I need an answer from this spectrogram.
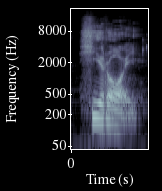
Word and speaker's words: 広い: We pronounce wide or spacious as hiroi. And a good way to remember hiroi for wide or spacious is the hero has wide shoulders.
